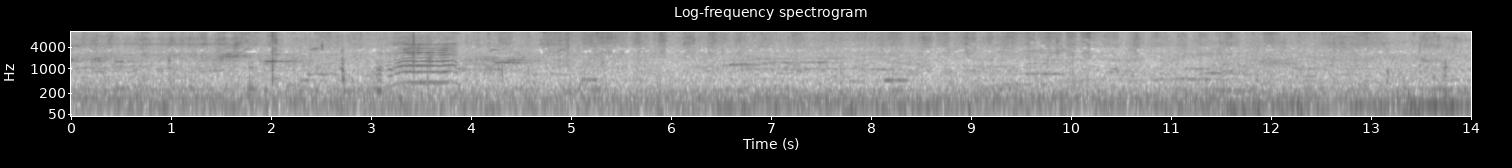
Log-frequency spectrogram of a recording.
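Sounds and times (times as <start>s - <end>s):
goat bleating: 2.7s - 4.0s.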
